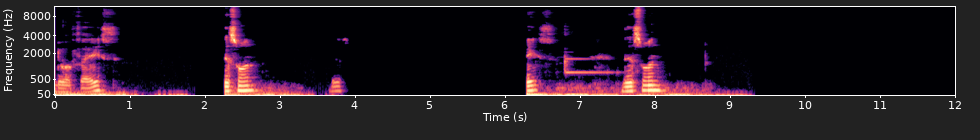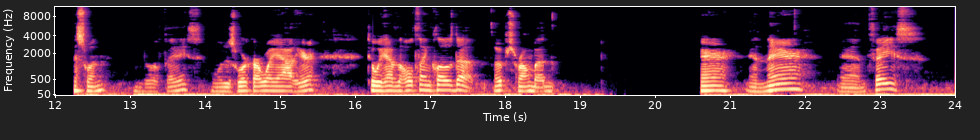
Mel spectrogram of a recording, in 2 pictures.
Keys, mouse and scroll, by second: 1.9 click, 3.4 shift+click, 4.7 shift+click, 6.0 f, 7.3 click, 10.1 shift+click, 11.7 shift+click, 13.0 f, 15.5 click, 16.4 z, 19.7 shift+click, 21.2 shift+click, 22.7 f.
